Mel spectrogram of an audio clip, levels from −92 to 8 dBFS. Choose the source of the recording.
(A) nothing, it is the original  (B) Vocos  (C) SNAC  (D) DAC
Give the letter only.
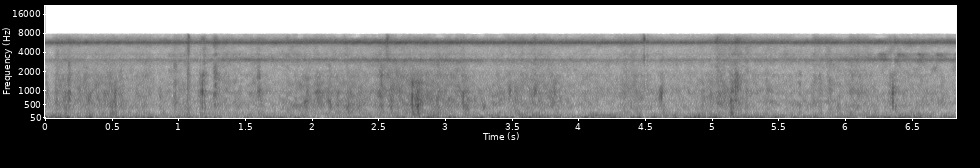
B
